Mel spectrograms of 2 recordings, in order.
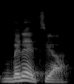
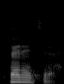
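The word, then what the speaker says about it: Venezia: the locals say because in Italian language right it's Venice is Venetsia Venetsia and H Naples is Napoli Napoli and Rome is Roma and also and also the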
